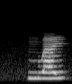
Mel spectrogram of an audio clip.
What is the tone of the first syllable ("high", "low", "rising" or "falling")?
high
